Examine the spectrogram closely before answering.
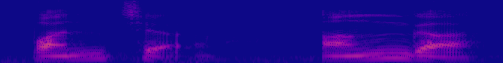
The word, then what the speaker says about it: Panchanga: It is pronounced as Pancha Anga, where Panch means 5, Anga means, of course we said earlier, the body parts.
